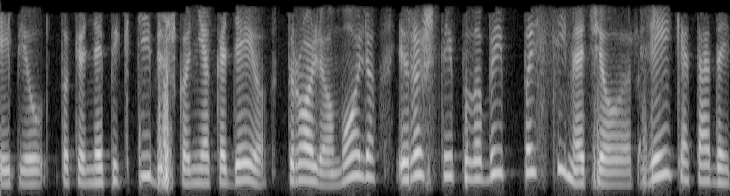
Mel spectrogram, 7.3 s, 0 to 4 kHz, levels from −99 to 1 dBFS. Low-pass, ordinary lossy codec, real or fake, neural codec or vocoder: 3.6 kHz; MP3, 32 kbps; real; none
